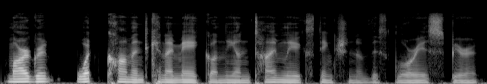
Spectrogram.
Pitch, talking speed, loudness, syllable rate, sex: 100 Hz, 170 wpm, -20 LUFS, 5.3 syllables/s, male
